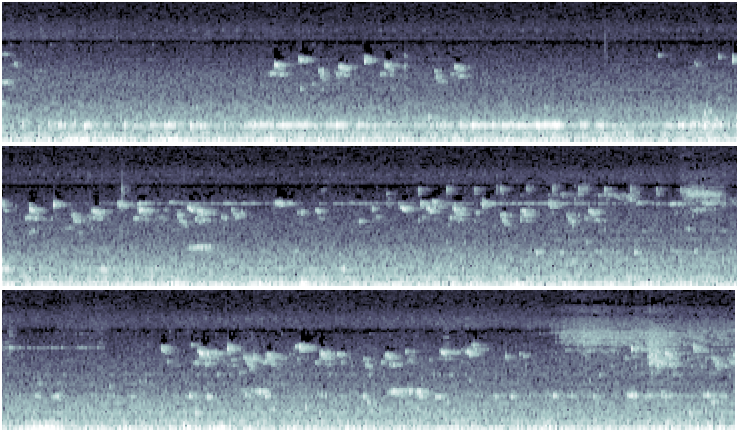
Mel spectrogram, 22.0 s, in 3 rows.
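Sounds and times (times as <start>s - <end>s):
small birds chirping: 2.6s - 4.7s, 7.2s - 22.0s.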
